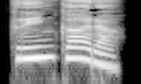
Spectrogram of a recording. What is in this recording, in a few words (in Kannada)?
"ಕ್ರೇಂಕಾರ", Kannada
